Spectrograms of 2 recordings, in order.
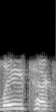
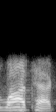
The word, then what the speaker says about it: LaTeX: you don't want to I never notice late tech or latex so I pop my apologies to anybody I'm mispronouncing it but look I know it's not latex like the gloves I mean I have but yeah I've also heard la tech right anyway under presentations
